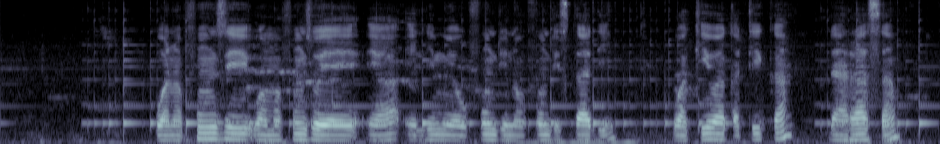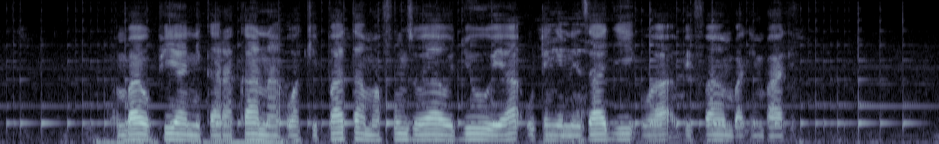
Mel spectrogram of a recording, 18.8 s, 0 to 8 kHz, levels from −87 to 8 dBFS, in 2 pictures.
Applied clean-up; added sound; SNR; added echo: none; Dishes, pots, and pans; 14 dB; none.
